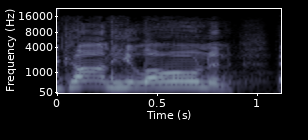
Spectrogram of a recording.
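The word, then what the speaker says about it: Canjilón: We get up to Khan Hilone, and that's spelled with a J, all right? C-A-N-J, Khan Hilone.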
